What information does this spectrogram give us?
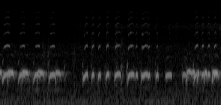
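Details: Local zebra dove in full song, used as a lure to draw other doves into calling: a steady run of short, rounded cooing notes at one pitch, delivered in quick bursts with brief pauses between groups.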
